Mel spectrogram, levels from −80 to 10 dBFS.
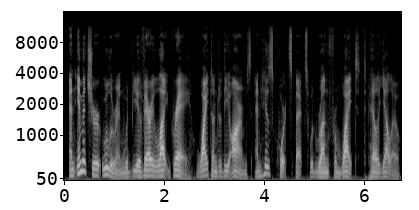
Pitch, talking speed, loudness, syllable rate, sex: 105 Hz, 215 wpm, -22 LUFS, 5.3 syllables/s, male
